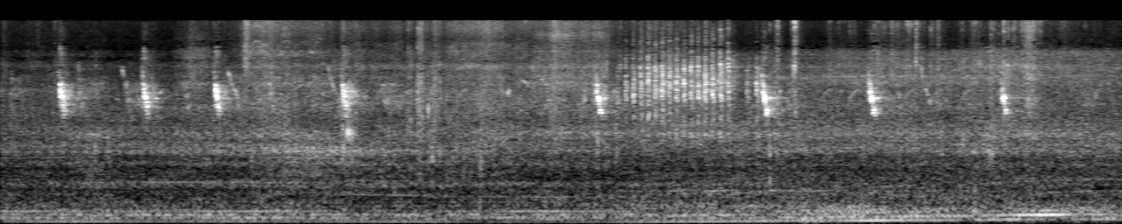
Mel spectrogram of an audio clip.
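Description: A bird chirping on and off, short high falling chirps roughly once a second, with a buzzy trill about six seconds in. A steady low rumble runs underneath.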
